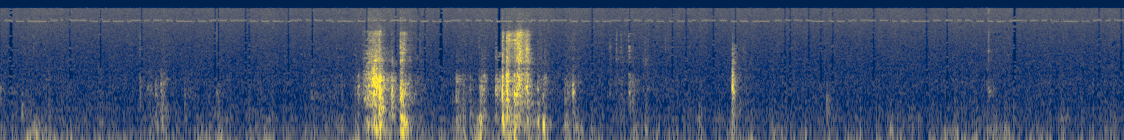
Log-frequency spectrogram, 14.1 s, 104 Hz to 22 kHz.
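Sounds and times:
cardboard box flaps rubbing: 4.4 - 7.0
cardboard scraping: 4.4 - 7.2.

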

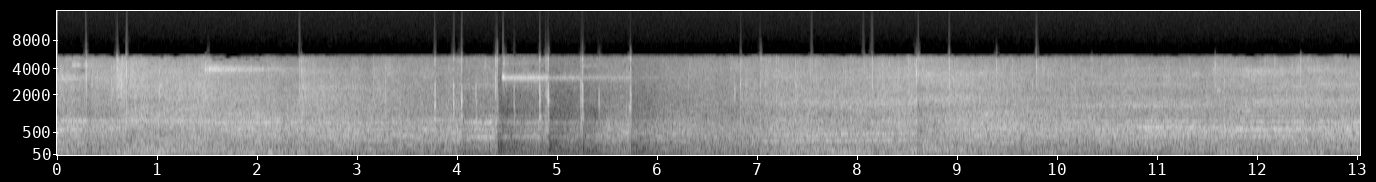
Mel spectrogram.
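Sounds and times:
echoing sports hall din: 0.0 - 13.0.

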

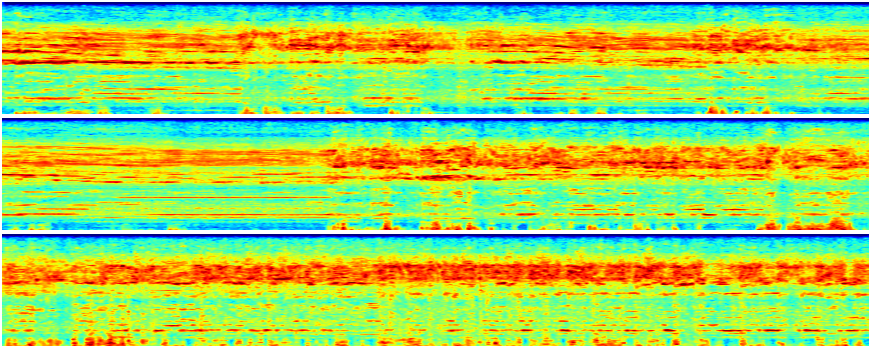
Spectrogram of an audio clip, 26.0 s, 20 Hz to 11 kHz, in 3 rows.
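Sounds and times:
angle grinder cutting steel: 0.0 - 26.0.

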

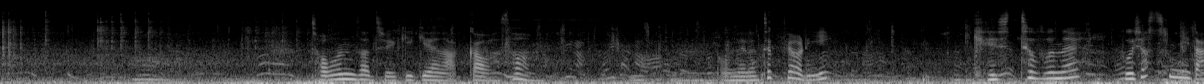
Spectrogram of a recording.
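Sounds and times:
clicks and rustling: 0.0 - 3.1
microphone wind rumble: 0.0 - 12.0.

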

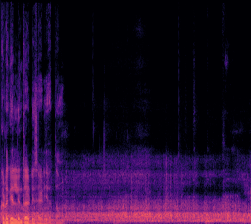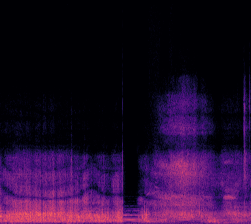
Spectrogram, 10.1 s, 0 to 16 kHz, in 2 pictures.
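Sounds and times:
wind and road noise: 0.0 - 10.0.

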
